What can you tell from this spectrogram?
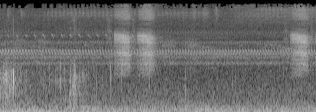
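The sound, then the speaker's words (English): A katydid calls at dusk in Saltfleet Township, east of Hamilton, Ontario, with short, raspy bursts repeating every second or so over a steady high-pitched insect drone, set against a low rumbling outdoor background with no voices. “Not a grasshopper, is my guess. Maybe a katydid of some kind.”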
